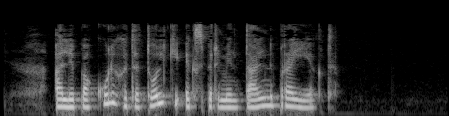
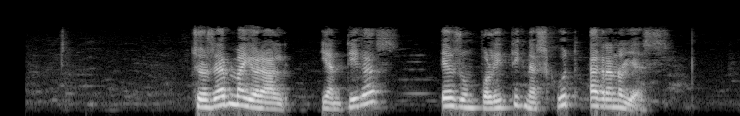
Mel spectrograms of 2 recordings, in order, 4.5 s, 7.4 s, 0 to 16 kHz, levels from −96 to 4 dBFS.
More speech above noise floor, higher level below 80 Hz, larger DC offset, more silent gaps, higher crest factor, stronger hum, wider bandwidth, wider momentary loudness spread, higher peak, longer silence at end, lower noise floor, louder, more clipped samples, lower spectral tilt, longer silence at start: first, 56 dB vs 44 dB; about the same, -62 dBFS vs -60 dBFS; neither; neither; about the same, 18 dB vs 16 dB; neither; first, 8.2 kHz vs 7.4 kHz; second, 7 LU vs 11 LU; second, -6 dBFS vs -2 dBFS; first, 1.15 s vs 0.95 s; first, -78 dBFS vs -59 dBFS; second, -23 LUFS vs -16 LUFS; neither; about the same, -6.5 dB/octave vs -6 dB/octave; second, 0.4 s vs 1.95 s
